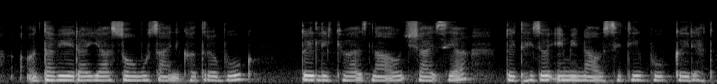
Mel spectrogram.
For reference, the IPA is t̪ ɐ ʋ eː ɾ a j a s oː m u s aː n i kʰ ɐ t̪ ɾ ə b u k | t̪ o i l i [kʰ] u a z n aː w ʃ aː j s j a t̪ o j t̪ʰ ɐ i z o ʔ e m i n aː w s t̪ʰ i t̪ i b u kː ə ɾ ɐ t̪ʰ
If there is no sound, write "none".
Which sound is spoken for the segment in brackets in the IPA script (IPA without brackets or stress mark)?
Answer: kʰ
